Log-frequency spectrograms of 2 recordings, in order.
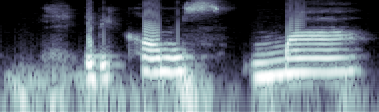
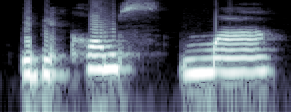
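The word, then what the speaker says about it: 妈: When we place the first tone on MA, on A precisely, it becomes ma, because the flat tone is pronounced me, me, me.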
